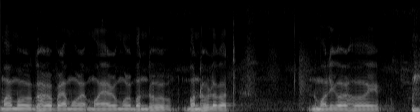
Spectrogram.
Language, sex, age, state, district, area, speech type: Assamese, male, 18-30, Assam, Golaghat, urban, spontaneous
